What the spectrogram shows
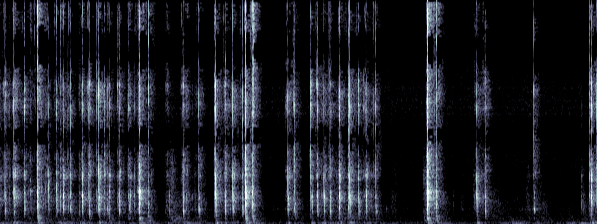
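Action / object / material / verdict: tap / plastic mechanical keyboard / plastic / none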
